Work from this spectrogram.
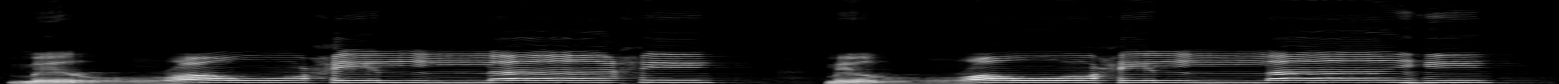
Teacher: Non mati bertemu dengan ro, cara bacanya masuk langsung ke ro. Mir seperti itu tanpa dengung. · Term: idgham bila gunnah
